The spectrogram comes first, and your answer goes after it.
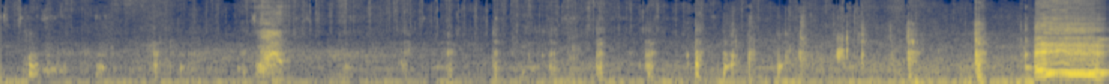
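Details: Chihuahua barking in short bursts: a clear yap near the start, scattered clicks and small noises, then a loud, harsh bark at the very end.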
